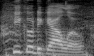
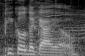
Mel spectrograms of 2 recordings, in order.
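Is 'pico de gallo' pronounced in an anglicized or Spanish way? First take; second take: anglicized; Spanish. First: It is said with an anglicized mispronunciation. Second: It is said with a Spanish-like pronunciation. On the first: The speaker calls it wrong. "I have never heard somebody mispronounce so many words at one time" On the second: The speaker calls it right. "No, it's pico de gallo"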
